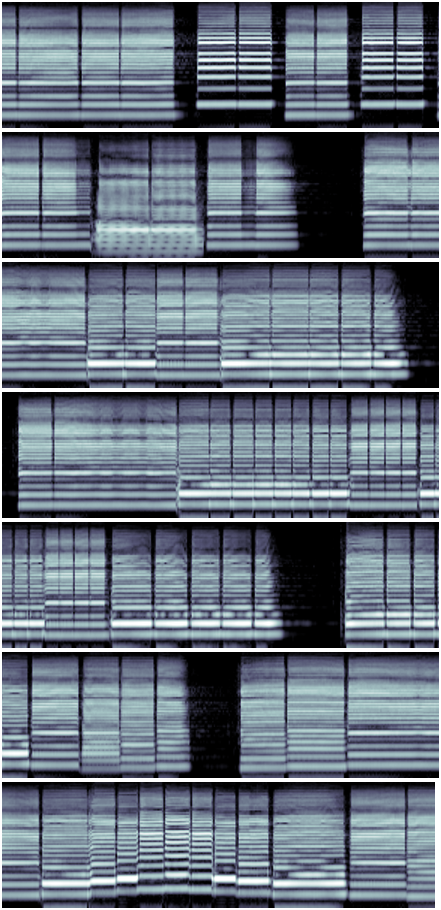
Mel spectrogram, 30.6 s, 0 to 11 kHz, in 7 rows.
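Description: Yanagisawa TW01 tenor saxophone played through a Guardala Studio mouthpiece: long held notes in the middle register, the middle C sharp and D checked for tuning, broken by short breaths. One low note comes about six seconds in, and a quick pitch bend up and down comes near the end.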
